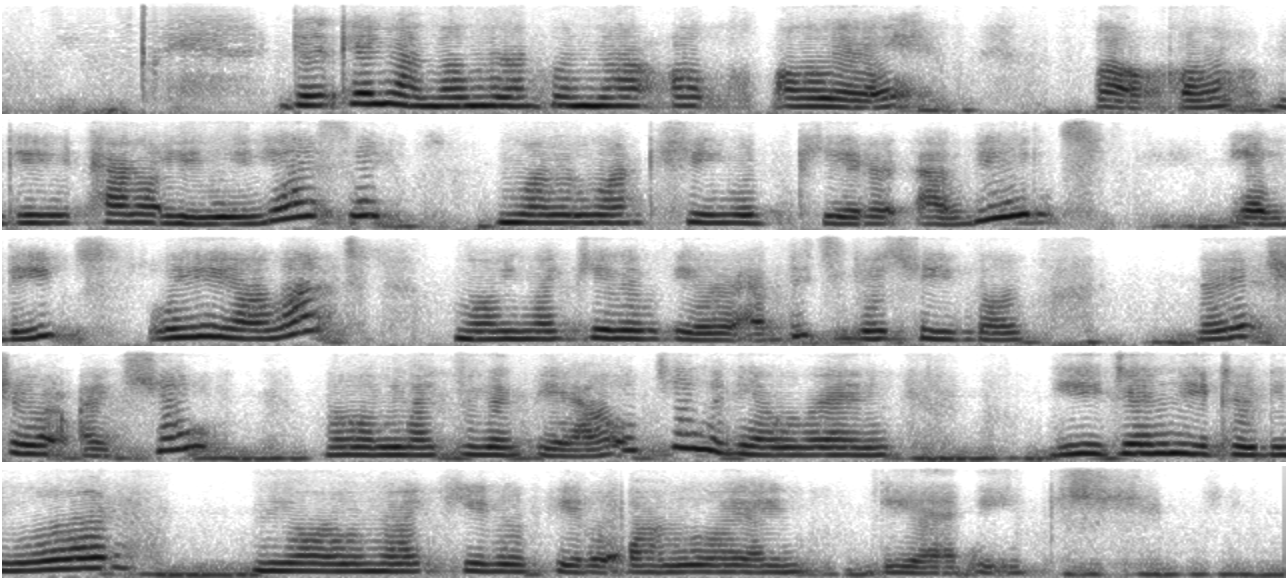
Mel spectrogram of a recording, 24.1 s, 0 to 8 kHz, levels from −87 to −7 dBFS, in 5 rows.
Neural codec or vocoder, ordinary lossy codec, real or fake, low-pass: codec, 16 kHz, 0.5 kbps, FreqCodec, smaller model; Opus, 16 kbps; fake; 7.2 kHz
